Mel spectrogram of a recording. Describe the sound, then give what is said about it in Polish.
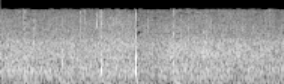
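Audience applause for the young organisers of a sports event, a steady, dense patter of many hands clapping at an even level throughout, with no voices standing out. “Brawo dla... Oklaski, tak żywo, kochani, tej młodzieży.”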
